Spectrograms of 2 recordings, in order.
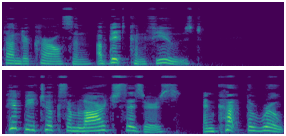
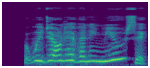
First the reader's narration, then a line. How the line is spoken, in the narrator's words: she said in a worried voice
